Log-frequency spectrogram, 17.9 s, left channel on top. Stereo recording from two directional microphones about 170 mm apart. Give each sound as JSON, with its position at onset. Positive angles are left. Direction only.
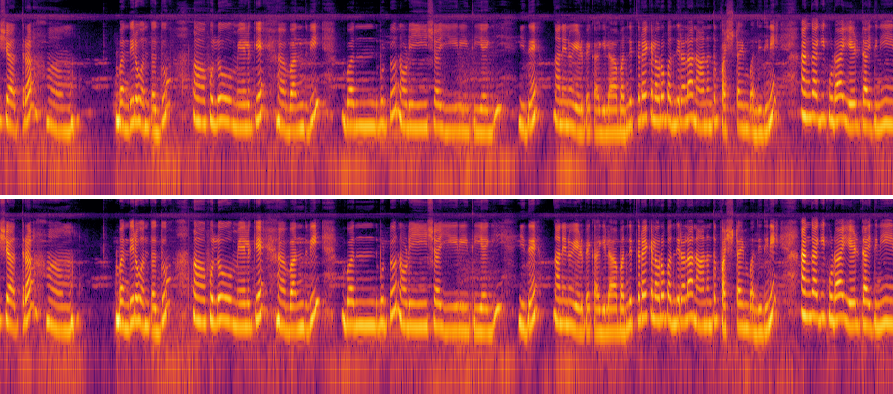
{"t": 0.0, "sound": "speech", "side_deg": -20}
{"t": 6.9, "sound": "music", "side_deg": -15}
{"t": 7.6, "sound": "speech", "side_deg": -20}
